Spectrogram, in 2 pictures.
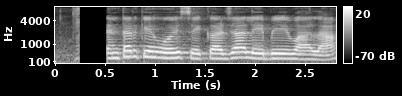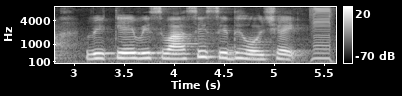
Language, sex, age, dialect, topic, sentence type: Magahi, female, 31-35, Western, banking, statement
